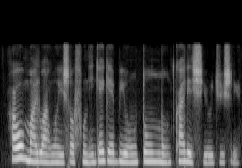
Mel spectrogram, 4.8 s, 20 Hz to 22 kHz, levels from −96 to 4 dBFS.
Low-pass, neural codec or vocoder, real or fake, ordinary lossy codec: 7.2 kHz; codec, 16 kHz, 0.8 kbps, ZipCodec; fake; none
